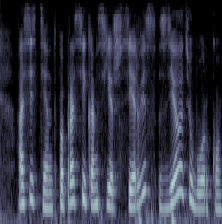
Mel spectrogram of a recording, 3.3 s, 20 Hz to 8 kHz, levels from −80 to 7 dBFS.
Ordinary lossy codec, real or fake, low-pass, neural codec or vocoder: Opus, 64 kbps; real; 7.2 kHz; none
